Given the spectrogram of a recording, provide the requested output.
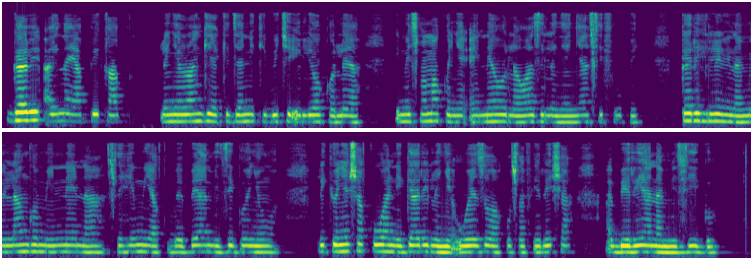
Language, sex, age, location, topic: Swahili, female, 18-24, Nairobi, finance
